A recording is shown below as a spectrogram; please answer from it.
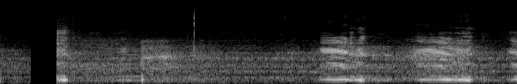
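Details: A red deer stag roars with deep, harmonic-rich groaning bellows during a very intense rut in September 2021, when stags called almost without pause night and day.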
